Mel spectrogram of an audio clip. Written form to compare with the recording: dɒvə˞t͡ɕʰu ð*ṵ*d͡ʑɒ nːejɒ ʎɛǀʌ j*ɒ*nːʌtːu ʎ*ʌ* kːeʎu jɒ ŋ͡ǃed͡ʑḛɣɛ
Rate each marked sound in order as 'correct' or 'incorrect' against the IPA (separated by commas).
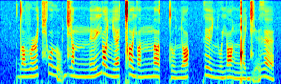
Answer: correct, incorrect, incorrect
